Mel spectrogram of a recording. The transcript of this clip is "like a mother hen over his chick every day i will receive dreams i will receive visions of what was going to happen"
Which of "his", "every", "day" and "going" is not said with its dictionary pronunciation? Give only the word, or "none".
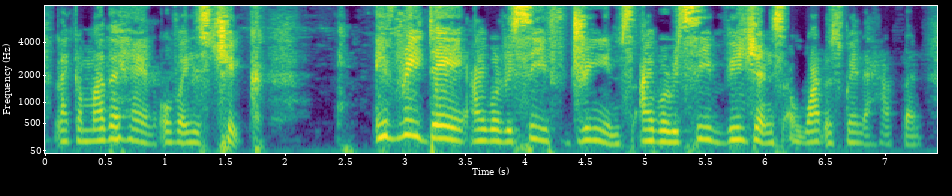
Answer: his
